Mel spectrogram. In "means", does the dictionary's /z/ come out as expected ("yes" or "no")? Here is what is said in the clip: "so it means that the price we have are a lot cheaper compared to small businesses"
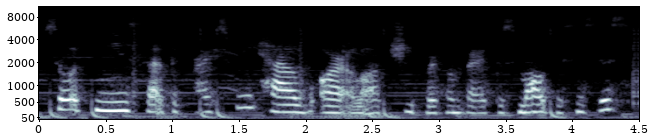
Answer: yes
